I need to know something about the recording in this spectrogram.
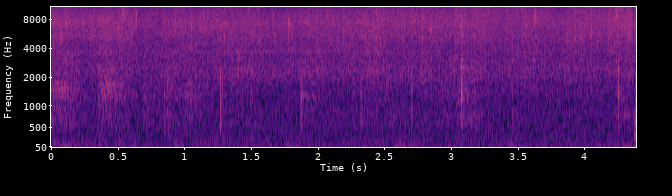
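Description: Food sizzling in a frying pan over a gas flame as it is stirred with a spatula, with a few sharp clicks of the spatula against the pan.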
